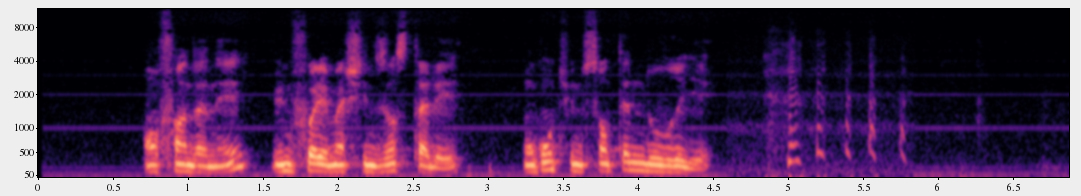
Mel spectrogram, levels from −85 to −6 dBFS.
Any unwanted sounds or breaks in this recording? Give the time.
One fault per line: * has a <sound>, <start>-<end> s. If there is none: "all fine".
* has a laugh, 4.8-5.8 s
